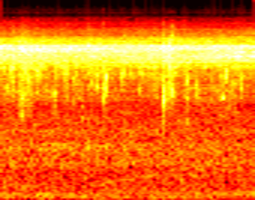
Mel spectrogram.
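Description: Running water from a tap while rinsing during cornhole board building, a steady hissing gush without pause, moderately loud and alone.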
